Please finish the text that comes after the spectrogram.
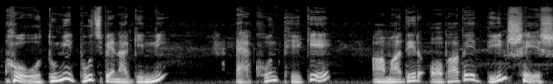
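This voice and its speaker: Husky, lively cartoon fisherman, cheerful and boastful, as voiced by a man. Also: medium pitch, unhurried, dry recording. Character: poor village fisherman turned eager trader. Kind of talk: Bengali cartoon voice acting.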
